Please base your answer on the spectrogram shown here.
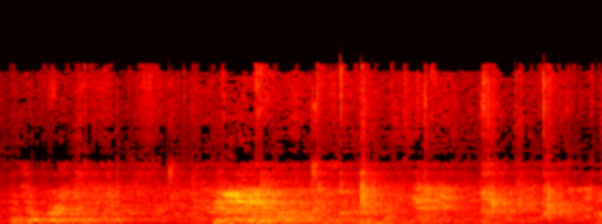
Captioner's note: murmurs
